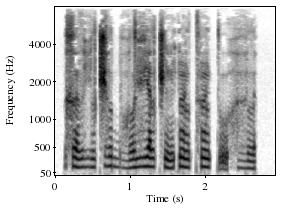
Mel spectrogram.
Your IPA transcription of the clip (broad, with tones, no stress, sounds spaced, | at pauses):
x ə˧˩ ð i̤˧˩ l t͡ʃ ə̤˥ l b ɔ̤˧˩˧ l vʲ a˥ l t͡ʃ ĩ˧˩˧ t̪ ə̃˥˨ l t̪ʰ ə̃˥ l t̪ ṵ˨˥ h ə̤˥˨ l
